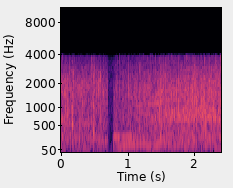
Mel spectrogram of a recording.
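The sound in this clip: A studio audience applauds, a dense and even wash of clapping that cuts out briefly near the start, then carries on steadily at a moderate level.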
